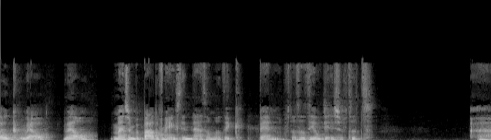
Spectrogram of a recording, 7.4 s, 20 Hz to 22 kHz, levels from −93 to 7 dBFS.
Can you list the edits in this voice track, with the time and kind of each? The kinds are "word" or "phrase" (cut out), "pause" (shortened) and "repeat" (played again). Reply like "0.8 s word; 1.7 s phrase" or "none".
1.4 s word; 1.9 s word; 2.4 s word; 3.9 s word; 4.9 s word; 5.2 s word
